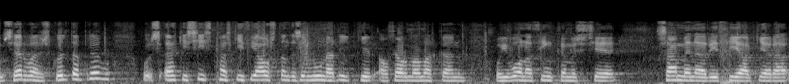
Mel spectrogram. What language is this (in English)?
Icelandic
